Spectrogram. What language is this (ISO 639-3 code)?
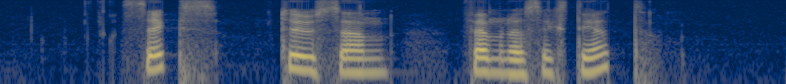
swe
